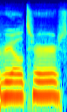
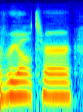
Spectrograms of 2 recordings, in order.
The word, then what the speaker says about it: realtor: your friends know your realtors family members know your realtor by the way it's realtor not realtor it is there so we all add that extra syllable in there i do it too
